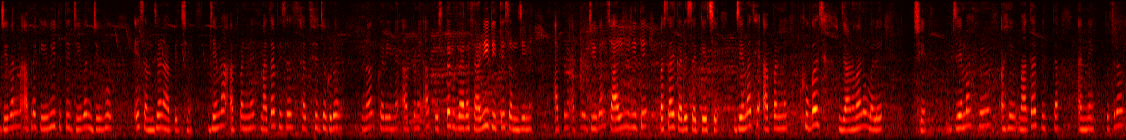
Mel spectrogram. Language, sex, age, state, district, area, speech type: Gujarati, female, 18-30, Gujarat, Valsad, rural, spontaneous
